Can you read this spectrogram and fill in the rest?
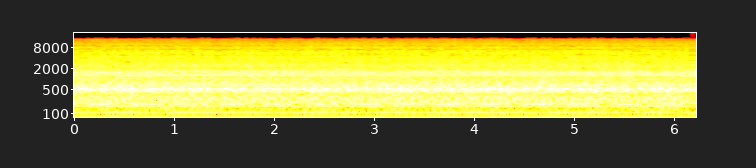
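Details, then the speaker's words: Nissan AD 2001, 2.2 YD22D diesel, manual, 260k km, summer, just after start: light hard metallic tapping about two a second over steady idle clatter; fades after 5–10 minutes, returns under load; owner suspects injectors, unconfirmed. "звук идет откуда-то вот откуда примерно оставляем так работать минут на пять-десять звук проходит"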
